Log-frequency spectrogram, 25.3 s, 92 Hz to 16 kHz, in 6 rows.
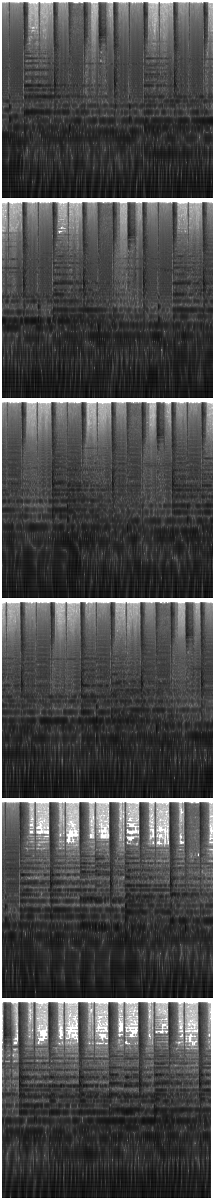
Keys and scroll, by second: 9.1 alt+c, 22.2-24.7 typing.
